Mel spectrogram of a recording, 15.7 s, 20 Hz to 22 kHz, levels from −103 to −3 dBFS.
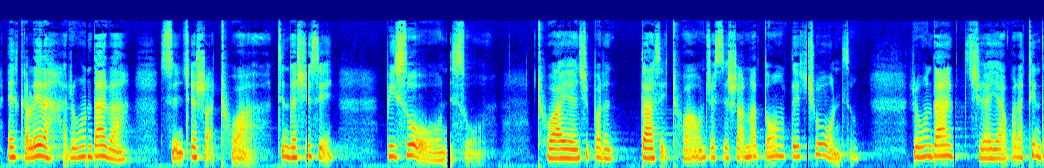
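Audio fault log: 1.29, 4.60, 12.10 and 14.30 s: AAC frame loss with muting. Each is a roughly 30 ms soft-edged dropout, which fits three missing 10 ms frames zeroed by the decoder. The overlapping windows fade the sound out and back in.
6.66 to 6.78 s: AAC frame loss with muting, a longer patch where about 90 ms goes missing over 120 ms, with the longest silent run around 70 ms, so it reads as a stuttering hole rather than one clean gap.
throughout: low-delay AAC compression. The short-frame coding sounds lightly coloured, likely from low-delay AAC-ELD at 64 kbps.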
